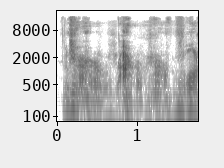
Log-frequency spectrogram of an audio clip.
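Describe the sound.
Joe Rogan growls in a low, rumbling, voiced snarl for nearly two seconds, its pitch rising and falling in a few throaty surges, loosely imitating an animal.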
